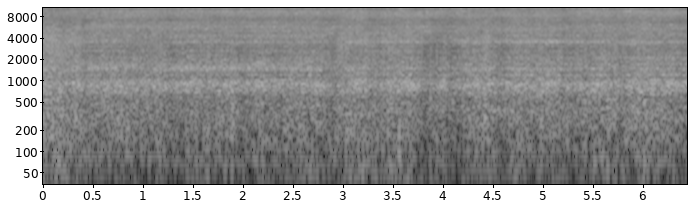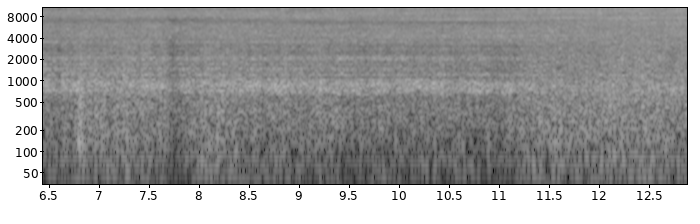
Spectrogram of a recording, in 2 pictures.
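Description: Air plasma cutter cutting 8 mm steel plate: a loud, steady hiss of the arc and compressed air at the torch, unbroken throughout.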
